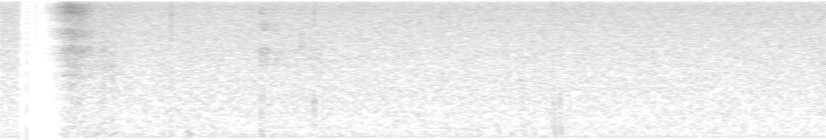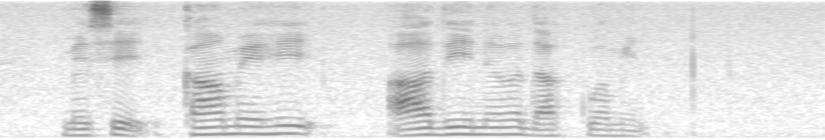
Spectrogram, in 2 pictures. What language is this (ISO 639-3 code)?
sin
